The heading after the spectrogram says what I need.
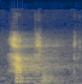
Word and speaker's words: happen: es la sílaba débil cuando una vocal se encuentra una sílaba débil en este caso pen la e se reduce a un sha O sea no decimos pen así no se ru un es e haen happen happen happen Okay pero las dos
